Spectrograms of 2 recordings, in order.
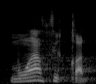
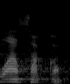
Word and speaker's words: muwafiqat: enggak ada rasa sedih muafiqat bacanya bukan muwafaqat kalau almuwafaqat itu karya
